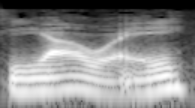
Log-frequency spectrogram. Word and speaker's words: Yahweh: The word Jehovah, or as it's sometimes pronounced, Yahweh, is found thousands of times.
